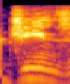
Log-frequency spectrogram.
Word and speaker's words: Jean: But pronunciation for Jean Seagura like blue jeans.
